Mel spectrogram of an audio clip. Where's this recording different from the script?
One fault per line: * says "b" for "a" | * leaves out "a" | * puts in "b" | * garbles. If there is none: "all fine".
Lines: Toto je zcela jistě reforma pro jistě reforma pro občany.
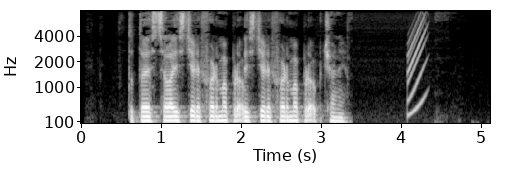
all fine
